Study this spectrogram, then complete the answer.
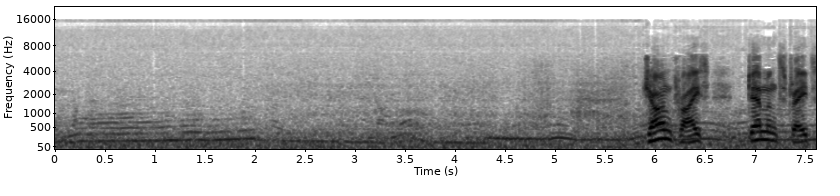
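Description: A rally car engine roars and revs hard as the car speeds past close by.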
